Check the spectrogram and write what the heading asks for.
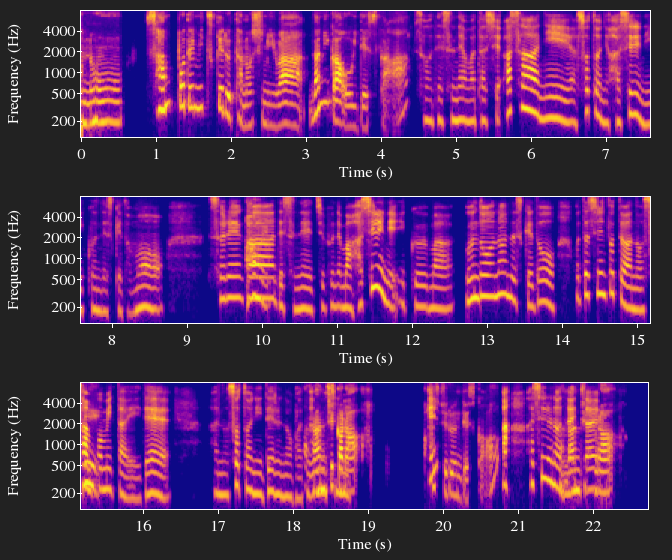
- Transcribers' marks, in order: none
- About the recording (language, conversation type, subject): Japanese, podcast, 散歩中に見つけてうれしいものは、どんなものが多いですか？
